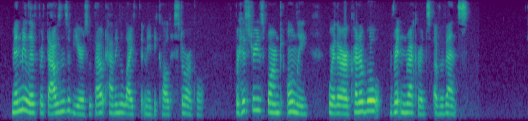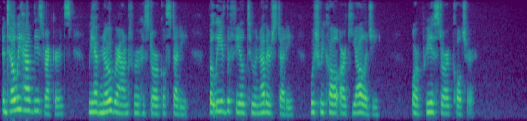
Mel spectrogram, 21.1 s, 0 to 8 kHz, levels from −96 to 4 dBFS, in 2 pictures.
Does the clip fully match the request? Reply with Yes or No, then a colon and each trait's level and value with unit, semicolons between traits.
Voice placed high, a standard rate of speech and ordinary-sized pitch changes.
Yes: high, 215 Hz; average, 160 wpm; average, 3.4 semitones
